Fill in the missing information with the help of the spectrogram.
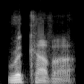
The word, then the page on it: recover: British English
